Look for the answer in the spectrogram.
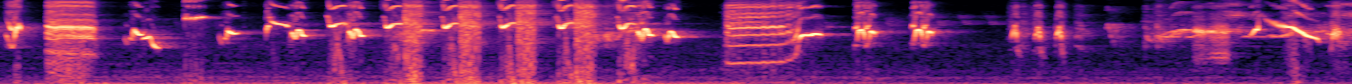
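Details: Champion contest starling kept on a farm belts out loud, rapid chattering notes, a long swooping whistle, and scattered sharp calls, with a low thumping sound in the background.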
